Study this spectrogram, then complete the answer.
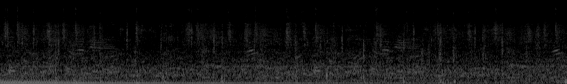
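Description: Light footsteps patter quickly on stone.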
